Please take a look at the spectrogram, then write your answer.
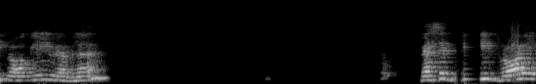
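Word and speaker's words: de Broglie: What is द डी ब्रॉगली wavelength, वैसे डी ब्रॉय pronunciation होता है इसका, है ना। डी ब्रॉगली हम ऐसा बोल देते है ना, वैसे डी ब्रॉय इसका एग्जैक्ट प्रोनाउंसिएशन। तो हम यहाँ बात करते हैं डी ब्रॉगली wavelength of charge particle.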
